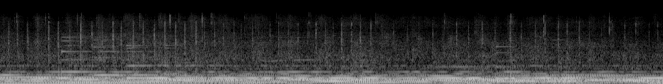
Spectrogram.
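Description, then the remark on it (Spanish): Dense, steady applause from a crowd, given for the glory of Jesus, a continuous crackling wash of many hands clapping over sustained organ-like musical tones that hum underneath throughout. “Es un aplauso para tu gloria, Jesús, gloria y honra.”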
